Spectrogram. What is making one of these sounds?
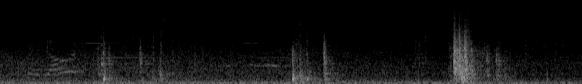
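A wooden pallet knocks and scrapes as it is moved.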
